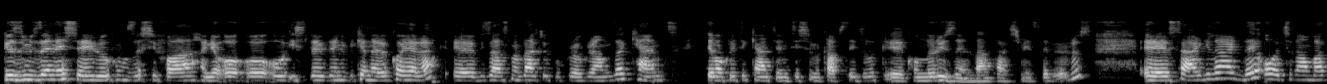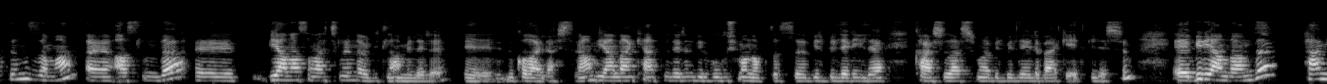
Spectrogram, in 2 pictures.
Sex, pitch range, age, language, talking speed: female, 165-205 Hz, 40-59, Turkish, 135 wpm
